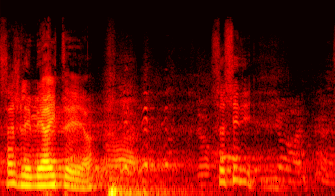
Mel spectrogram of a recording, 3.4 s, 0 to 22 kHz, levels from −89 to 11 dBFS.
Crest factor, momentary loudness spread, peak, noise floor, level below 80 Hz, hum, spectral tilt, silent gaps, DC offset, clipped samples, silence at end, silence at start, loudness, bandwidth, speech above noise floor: 18 dB; 25 LU; -4 dBFS; -43 dBFS; -30 dBFS; none; -7 dB/octave; none; under 0.1%; under 0.1%; 0 s; 0 s; -21 LUFS; 13.5 kHz; 23 dB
